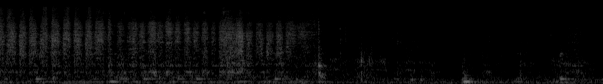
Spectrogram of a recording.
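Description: Hand sanding of a chalk-painted wooden furniture leg, a light final sand: quick, even back-and-forth strokes. About halfway the strokes stop, giving way to quieter, sparser rubbing and one short knock.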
